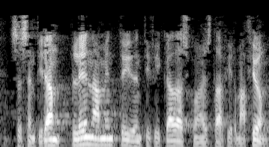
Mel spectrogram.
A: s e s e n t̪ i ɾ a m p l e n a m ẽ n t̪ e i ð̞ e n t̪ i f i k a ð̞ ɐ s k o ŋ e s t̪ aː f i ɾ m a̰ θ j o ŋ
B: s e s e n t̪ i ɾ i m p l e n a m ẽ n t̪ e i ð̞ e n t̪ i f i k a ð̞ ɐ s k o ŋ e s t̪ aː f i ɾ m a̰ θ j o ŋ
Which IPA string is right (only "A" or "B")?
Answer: A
